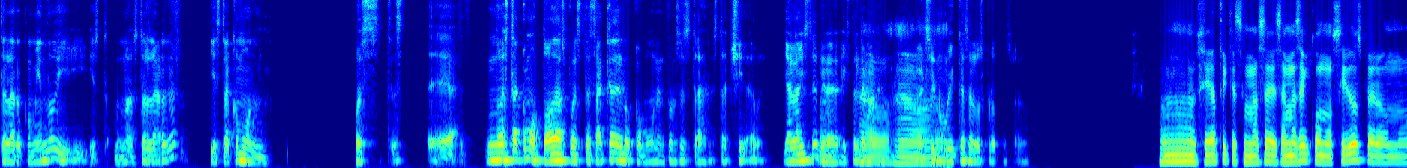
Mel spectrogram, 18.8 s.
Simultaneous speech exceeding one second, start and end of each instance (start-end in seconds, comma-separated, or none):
10.8-12.7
